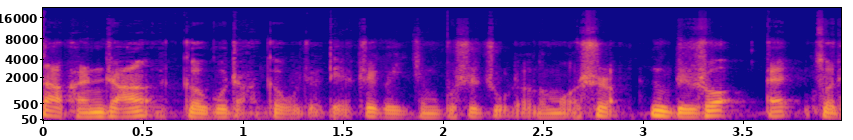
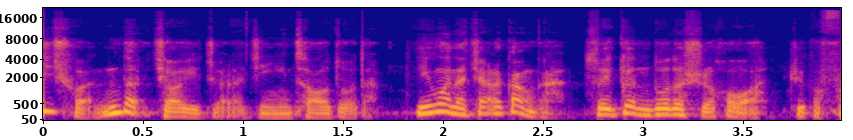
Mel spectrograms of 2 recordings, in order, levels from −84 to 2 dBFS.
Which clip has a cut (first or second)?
first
